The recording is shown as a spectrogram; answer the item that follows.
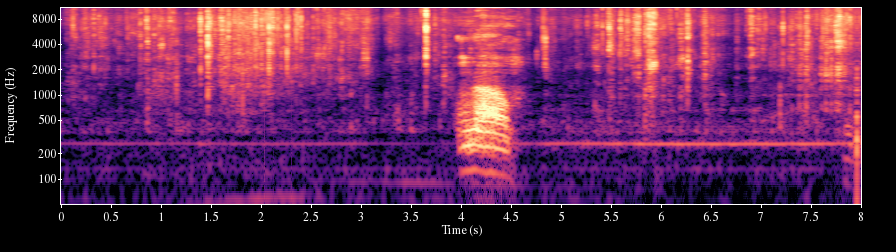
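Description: Aluminium foil and paper taco wrappers crinkling and rustling in hand, in small irregular crackles, over a steady low hum. A brief voice sound comes about four seconds in.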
